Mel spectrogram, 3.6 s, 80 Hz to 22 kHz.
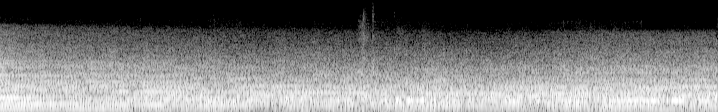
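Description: A NASCAR stock car engine racing at Dover in the game NASCAR Racing 2003, a loud steady high-revving drone held for several seconds, with no talking.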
